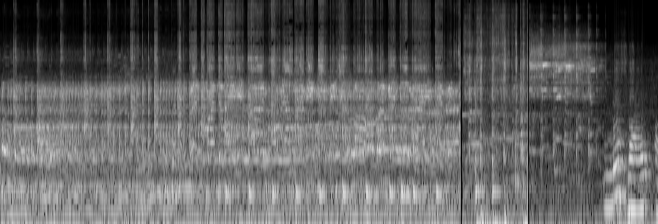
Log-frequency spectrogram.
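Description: Music with a steady beat played over a DJ's PA loudspeaker, cutting off abruptly about nine seconds in.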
